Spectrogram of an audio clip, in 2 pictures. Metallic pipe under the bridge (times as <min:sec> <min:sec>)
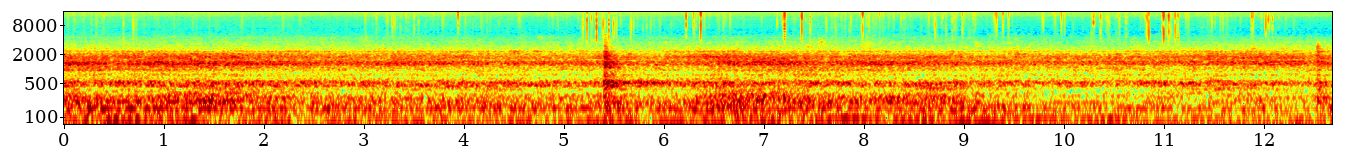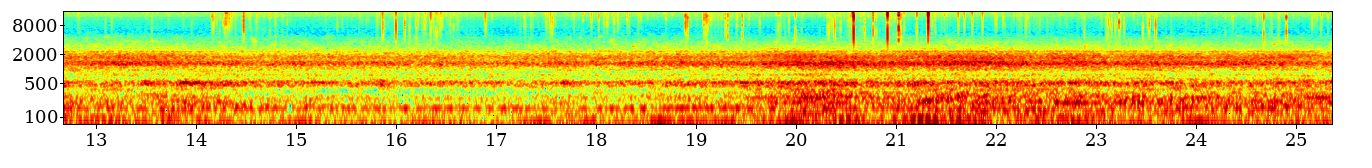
0:00.0 0:15.6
